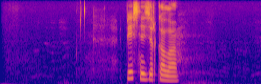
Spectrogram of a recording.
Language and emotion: Russian, neutral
